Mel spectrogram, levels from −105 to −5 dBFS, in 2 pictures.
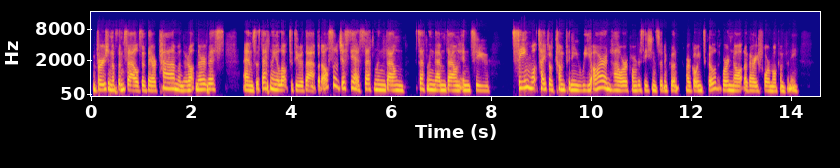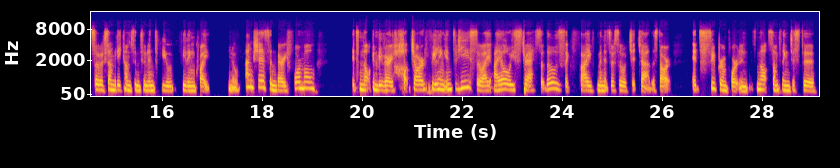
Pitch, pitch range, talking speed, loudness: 185 Hz, 175-220 Hz, 215 wpm, -19 LUFS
